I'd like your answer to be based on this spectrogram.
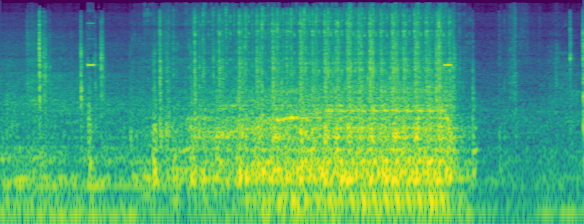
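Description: A sewing machine runs steadily for about four seconds, stitching zigzag across fabric with a fast, even mechanical chatter, close and loud, then stops with a few light clicks.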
